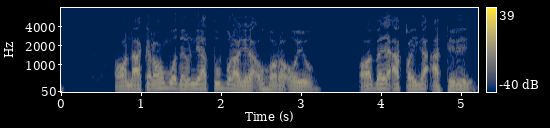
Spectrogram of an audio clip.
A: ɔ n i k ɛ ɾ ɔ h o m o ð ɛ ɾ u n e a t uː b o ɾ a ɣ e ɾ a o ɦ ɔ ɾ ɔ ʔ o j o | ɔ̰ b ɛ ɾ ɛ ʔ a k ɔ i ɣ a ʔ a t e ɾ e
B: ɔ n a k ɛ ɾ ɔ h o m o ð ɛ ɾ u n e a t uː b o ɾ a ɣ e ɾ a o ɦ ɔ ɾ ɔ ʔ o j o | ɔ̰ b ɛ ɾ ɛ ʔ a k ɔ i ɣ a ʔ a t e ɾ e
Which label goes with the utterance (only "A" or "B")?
B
